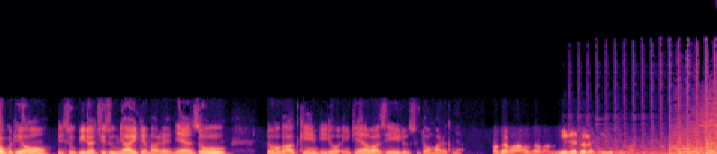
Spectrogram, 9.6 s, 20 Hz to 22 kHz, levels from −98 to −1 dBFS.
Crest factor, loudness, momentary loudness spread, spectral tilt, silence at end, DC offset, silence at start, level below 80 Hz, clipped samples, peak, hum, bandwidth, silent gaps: 20 dB; -21 LUFS; 16 LU; -6.5 dB/octave; 0 s; under 0.1%; 0 s; -40 dBFS; under 0.1%; -2 dBFS; none; 16.5 kHz; none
